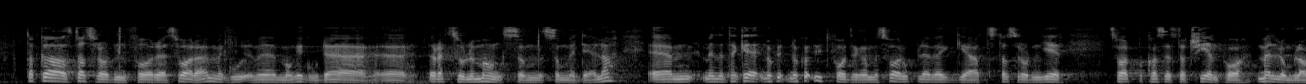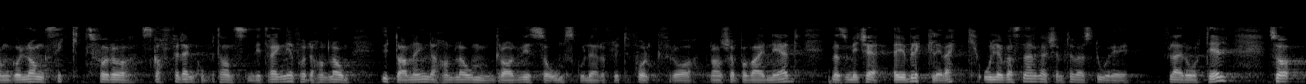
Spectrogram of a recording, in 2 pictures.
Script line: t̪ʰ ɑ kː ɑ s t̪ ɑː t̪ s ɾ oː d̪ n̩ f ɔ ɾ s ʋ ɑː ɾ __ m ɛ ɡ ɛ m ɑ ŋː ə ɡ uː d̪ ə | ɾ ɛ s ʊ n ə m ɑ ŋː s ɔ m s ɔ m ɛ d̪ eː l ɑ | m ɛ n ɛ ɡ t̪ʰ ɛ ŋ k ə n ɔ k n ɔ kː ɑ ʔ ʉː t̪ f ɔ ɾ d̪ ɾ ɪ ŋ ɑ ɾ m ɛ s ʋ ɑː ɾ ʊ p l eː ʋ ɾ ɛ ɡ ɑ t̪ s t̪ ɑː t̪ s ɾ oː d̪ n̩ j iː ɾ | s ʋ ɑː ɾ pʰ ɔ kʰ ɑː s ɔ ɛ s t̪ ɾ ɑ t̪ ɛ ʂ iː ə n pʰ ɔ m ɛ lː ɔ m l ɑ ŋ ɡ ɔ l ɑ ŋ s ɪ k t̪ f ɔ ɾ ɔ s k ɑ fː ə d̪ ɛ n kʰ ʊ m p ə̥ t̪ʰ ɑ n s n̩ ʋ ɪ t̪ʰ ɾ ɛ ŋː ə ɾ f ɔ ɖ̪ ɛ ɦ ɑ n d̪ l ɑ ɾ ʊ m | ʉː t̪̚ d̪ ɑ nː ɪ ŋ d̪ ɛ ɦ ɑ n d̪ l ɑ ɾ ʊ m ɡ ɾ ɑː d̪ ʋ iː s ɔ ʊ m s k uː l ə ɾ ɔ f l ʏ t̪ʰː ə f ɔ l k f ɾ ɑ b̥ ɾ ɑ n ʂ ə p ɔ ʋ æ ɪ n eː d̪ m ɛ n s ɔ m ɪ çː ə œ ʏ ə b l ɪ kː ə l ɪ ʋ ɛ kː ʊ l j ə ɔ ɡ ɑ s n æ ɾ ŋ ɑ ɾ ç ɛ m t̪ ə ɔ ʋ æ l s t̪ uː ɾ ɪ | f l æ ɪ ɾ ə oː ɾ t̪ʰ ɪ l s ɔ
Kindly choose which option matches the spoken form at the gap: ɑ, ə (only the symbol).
ə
